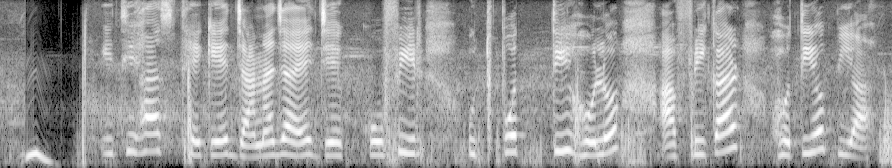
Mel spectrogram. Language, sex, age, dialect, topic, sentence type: Bengali, male, 36-40, Standard Colloquial, agriculture, statement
